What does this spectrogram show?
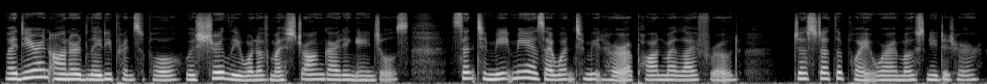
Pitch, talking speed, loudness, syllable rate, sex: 230 Hz, 225 wpm, -17 LUFS, 5.7 syllables/s, female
